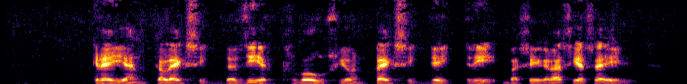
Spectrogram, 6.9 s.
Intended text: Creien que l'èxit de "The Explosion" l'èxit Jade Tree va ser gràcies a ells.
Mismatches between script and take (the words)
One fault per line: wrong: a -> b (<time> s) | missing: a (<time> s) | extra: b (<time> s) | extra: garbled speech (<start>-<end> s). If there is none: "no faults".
no faults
